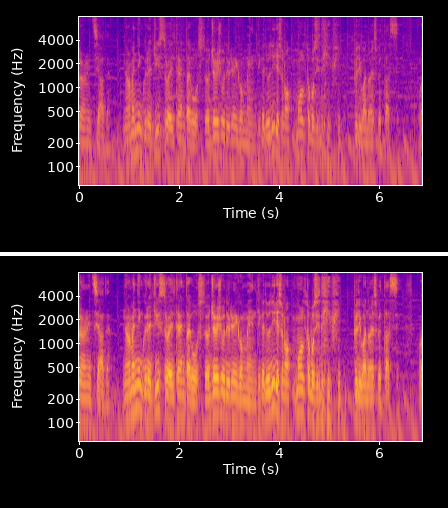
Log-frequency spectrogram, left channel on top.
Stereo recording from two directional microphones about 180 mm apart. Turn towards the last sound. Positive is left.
turn(degrees=-15)  # may be behind; listen again after turning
